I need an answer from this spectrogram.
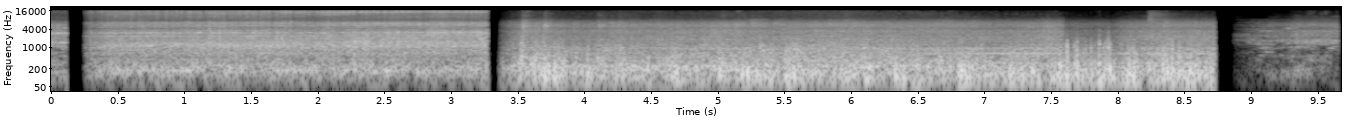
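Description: Indian Railways passenger train running, heard from an open door or window: a loud, steady rush of wheels on rails and wind. It rises as coaches on the next track pass close by. The sound cuts out abruptly twice where clips are joined.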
